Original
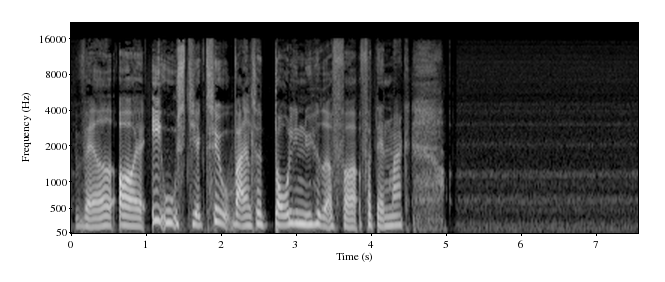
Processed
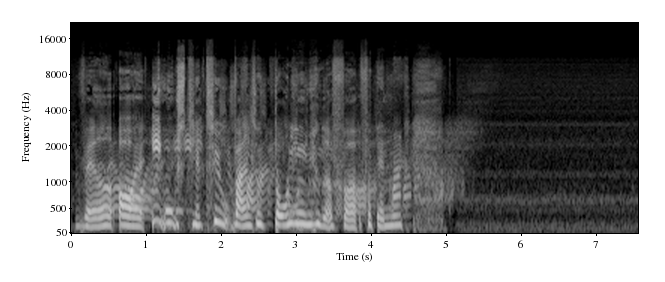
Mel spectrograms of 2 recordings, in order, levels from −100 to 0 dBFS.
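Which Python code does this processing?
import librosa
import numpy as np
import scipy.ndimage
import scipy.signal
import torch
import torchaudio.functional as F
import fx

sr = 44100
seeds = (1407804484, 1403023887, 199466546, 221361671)

y = fx.formant_shift(x, sr, semitones=-6)
y = fx.echo_stepped(y, sr, ms=140, hz=760.0, octaves=0.7, feedback_pct=70, wet_db=-7)
y = F.gain(torch.from_numpy(y), -2.0).numpy()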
